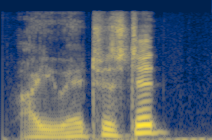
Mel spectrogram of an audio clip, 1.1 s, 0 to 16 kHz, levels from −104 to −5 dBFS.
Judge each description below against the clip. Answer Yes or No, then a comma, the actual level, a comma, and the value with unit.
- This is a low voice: Yes, low, 130 Hz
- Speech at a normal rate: Yes, average, 170 wpm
